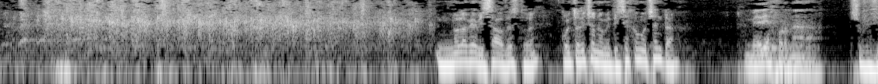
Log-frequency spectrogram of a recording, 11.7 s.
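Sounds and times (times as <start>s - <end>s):
audience applause: 0.0s - 5.8s
speech: 5.8s - 9.2s, 9.9s - 11.7s.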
